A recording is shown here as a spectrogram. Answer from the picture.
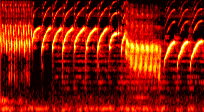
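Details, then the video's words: Canary song for tutoring caged birds: a brief high trill, then repeated ringing notes that sweep up and fall, about four per second, a lower rasping buzz, and more sweeping notes. "masteran kenari gacor,gacor (durasi) panjang ngeroll"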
